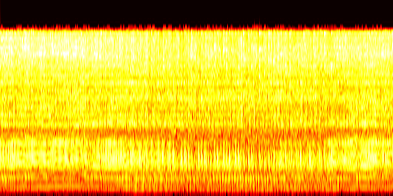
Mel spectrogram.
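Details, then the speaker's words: Chainsaw after curing an air leak that caused hunting revs and stumbles: even, high-pitched two-stroke buzz holding steady revs with no surging or dropouts; runs clean and healthy. "Все, короче, добре."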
